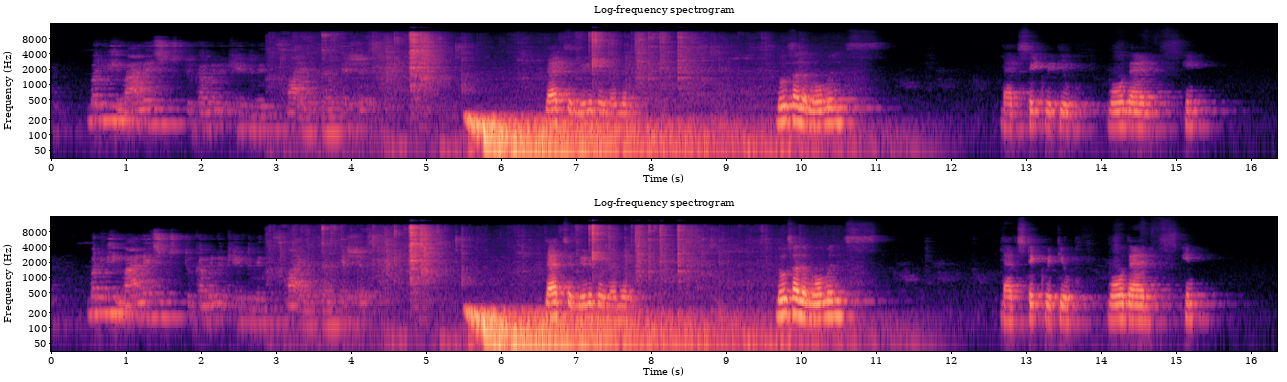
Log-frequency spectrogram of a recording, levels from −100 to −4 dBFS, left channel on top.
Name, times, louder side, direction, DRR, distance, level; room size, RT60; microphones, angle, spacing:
voice 1, 0.5-4.5, right 2 dB, 85° right, -8 dB, 3.0 m, -43 dB
sound 1, 2.8-10.8, right 3 dB, 20° right, 2.4 m, -42 dB
sound 2, 5.5-9.8, equal, 30° left, 5.2 m, -29 dB
voice 2, 6.6-7.8 9.7-11.0 12.7-13.7 14.1-15.2, right 4 dB, 65° right, 8 dB, 0.6 m, -28 dB
9.6 x 9.4 x 6.2 m, 1.0 s
head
